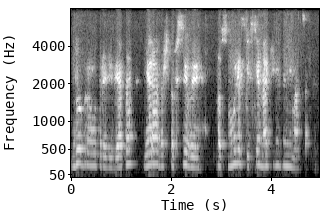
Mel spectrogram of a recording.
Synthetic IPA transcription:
d̪obɾəjəut̪ɾəɾʲɪbʲat̪əjaɾad̪əʂt̪ofsʲevɨpɾɐsnulʲɪsʲifsʲe̞nat͡ɕɪlʲɪzənʲɪmat̪sːə

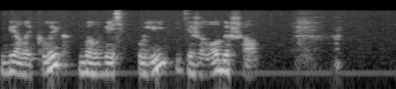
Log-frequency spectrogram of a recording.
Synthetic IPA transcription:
bʲelˠɨjklˠɨkbɨlˠvʲesʲpʊlʲiitʲɪʐɨlˠɔd̪ɨʂɑ̰lˠ

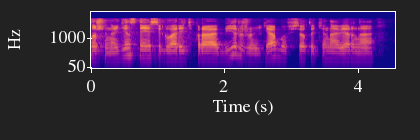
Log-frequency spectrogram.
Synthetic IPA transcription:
lˠuʂəjnojɪdʲinsʲɪnəjesʲlʲɪɡəvɐɾʲitʲpɾəbʲirʐʊjabɨfsʲɵt̪əkʲɪnɐvʲe̞rnə

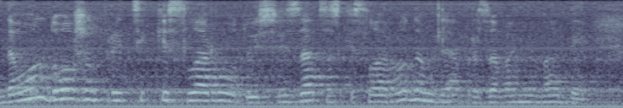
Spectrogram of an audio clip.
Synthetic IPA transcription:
d̪ao̞nd̪o̞lˠʐɨnpɾʲɪtʲːikʲkʲɪslˠɐɾo̞d̪ʊisvʲɪzat̪sːəskʲɪslˠɐɾo̞d̪əmd̪lʲaɐbɾəzavanʲɪjəvɐd̪ɨ

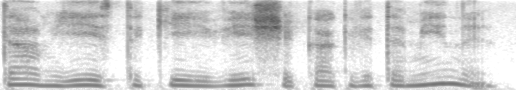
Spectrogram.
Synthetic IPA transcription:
t̪amjesʲtʲt̪ɐkʲijɛʋʲeɕːikakʋʲit̪ɐmʲinɪ̰

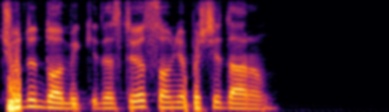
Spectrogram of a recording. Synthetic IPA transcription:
t͡ɕud̪̚nɨd̪omʲɪkid̪ɐst̪ɐjot̪səvɐmnʲepɐt͡ɕtʲid̪aɾəm

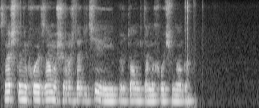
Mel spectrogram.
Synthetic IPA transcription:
z̥nat͡ɕʲʂt̪oɐnʲivxo̞dʲɪt̪vzamʊʂɨɾɐʐd̪ajʊt̪̚dʲɪtʲejipɾʲɪt̪o̞mt̪amɨxo̞t͡ɕɪnʲmno̞ɡə

